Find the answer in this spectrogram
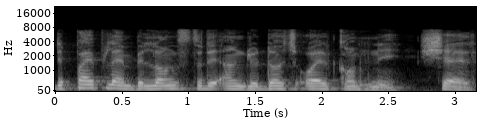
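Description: A man speaks in a plain, everyday voice at a medium pitch. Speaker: news reporter. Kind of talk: news report. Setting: reporting from Lagos.

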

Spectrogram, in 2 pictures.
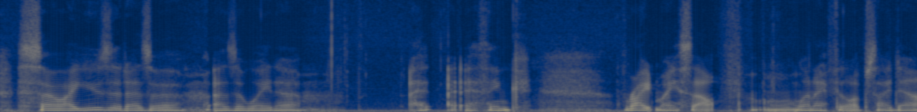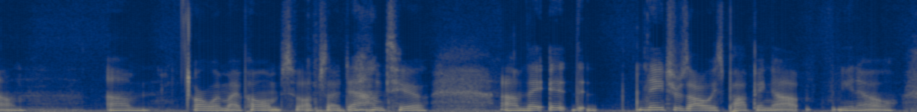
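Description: A woman with an American accent speaks fairly slowly in a fairly low voice, her loudness very even and her intonation fairly even. Long, frequent pauses break up her speech, with noticeable background noise behind her. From US South, Chattanooga, Tennessee. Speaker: poet. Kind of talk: interview.

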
